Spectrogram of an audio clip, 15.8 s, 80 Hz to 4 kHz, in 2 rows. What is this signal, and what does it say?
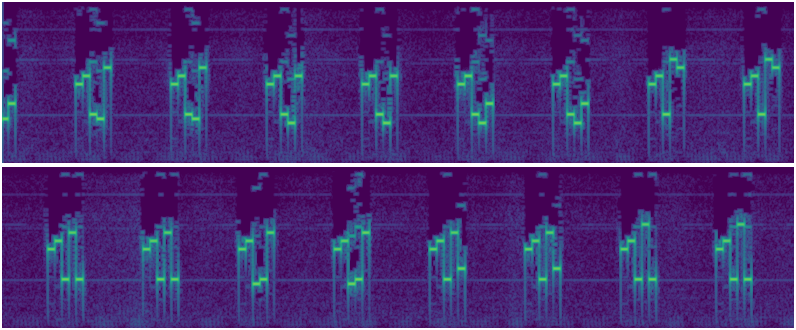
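Five-tone selective call (ZVEI), heard as quick runs of five tones, tones of about 70 ms. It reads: 89320 89320 89319 89319 89315 89315 89330 89330 89303 89303 89230 89230 89305 89305 89333 89333
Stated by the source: ZVEI five-tone selective call 89110 received by SDR, fire brigade alerting (Feuerwehr Orlamünde).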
